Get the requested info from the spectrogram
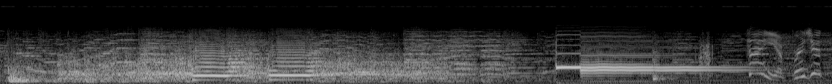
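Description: Cartoon orchestral score music, then about five and a half seconds in a doorbell chime comes in suddenly and holds for about two seconds before fading.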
